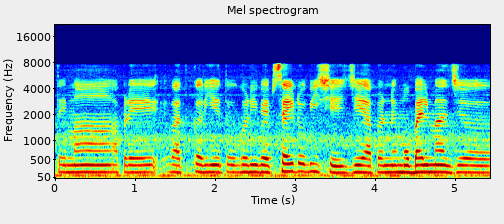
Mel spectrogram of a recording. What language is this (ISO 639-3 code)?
guj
